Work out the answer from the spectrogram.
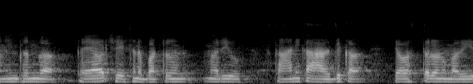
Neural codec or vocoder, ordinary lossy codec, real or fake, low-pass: codec, 16 kHz in and 24 kHz out, 2.2 kbps, FireRedTTS-2 codec; none; fake; 7.2 kHz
